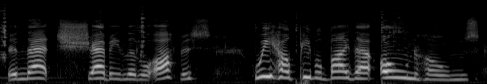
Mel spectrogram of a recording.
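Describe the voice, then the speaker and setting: A woman acting a gentle, weary father in a radio drama, speaking patiently with small hesitations. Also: high voice, unhurried, no echo. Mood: earnest. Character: gentle, weary old father of a grown son. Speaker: student actor.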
